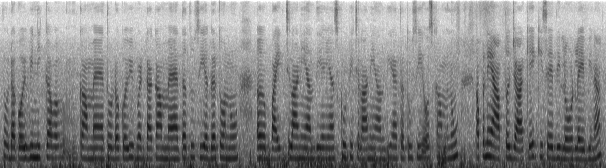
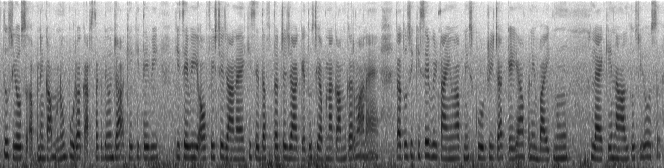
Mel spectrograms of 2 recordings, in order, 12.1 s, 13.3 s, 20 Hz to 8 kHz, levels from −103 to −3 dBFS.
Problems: none marked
